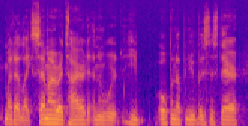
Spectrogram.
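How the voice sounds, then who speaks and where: A man's voice: fairly low pitch, quick pace. A young man from Saipan, a business owner, telling his story in a casual interview with loose, rambling talk full of fillers. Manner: relaxed, rambling, many fillers and restarts. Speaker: entrepreneur guest.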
